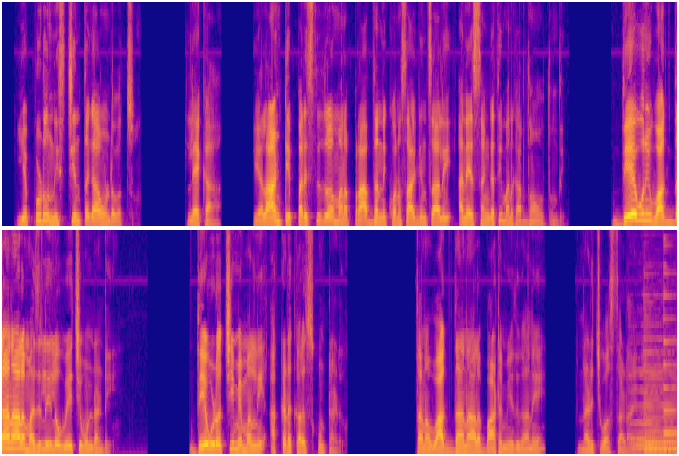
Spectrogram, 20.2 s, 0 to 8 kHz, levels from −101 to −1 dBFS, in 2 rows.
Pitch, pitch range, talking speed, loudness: 165 Hz, 125-195 Hz, 80 wpm, -21 LUFS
